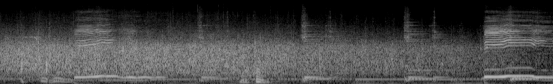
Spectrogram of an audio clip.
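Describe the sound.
Sustained crowd applause, a dense steady wash of clapping, with excited voices and cheers rising over it and a louder burst near the end.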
